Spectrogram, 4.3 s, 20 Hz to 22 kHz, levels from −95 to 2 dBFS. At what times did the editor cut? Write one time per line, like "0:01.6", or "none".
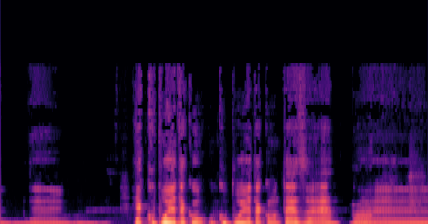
none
